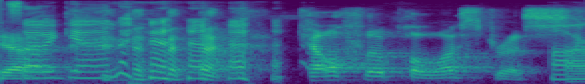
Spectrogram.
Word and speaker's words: Caltha palustris: How do you pronounce that again? Caltha palustris.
